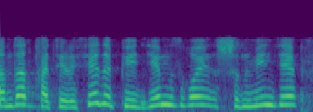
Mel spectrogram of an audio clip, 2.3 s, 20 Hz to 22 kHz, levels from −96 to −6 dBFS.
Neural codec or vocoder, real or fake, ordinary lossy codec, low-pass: none; real; Opus, 16 kbps; 5.4 kHz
